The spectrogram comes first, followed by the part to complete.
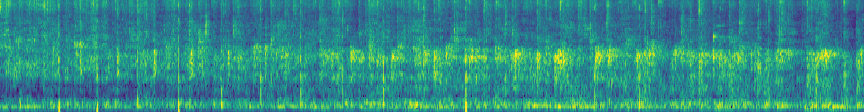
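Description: Audience applauding: many hands clapping steadily.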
